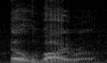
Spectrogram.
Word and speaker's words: Elvira: Elvira. Vira, like viral infection. Elvira.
